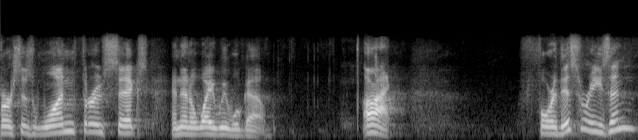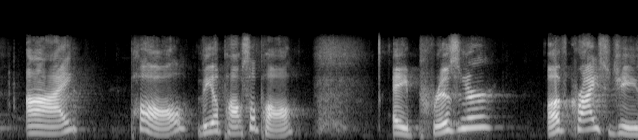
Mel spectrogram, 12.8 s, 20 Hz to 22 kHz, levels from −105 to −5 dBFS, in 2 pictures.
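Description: Nothing here counts as a fault: the speech simply comes through a call path that's working as it should, with the usual codec colouring and the high end topping out around 8 kHz.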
